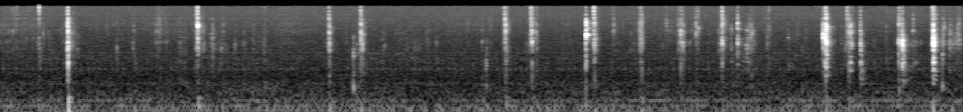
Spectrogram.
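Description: Fingers squeezing and kneading a flour-filled rubber balloon squeeze toy, giving scattered, irregular faint clicks and taps as fingertips and nails press and slip on the rubber.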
